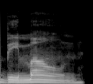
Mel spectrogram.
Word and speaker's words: bemoan: The next verb is to be moan. And this verb has two syllables and the stress is on that second syllable.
